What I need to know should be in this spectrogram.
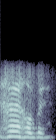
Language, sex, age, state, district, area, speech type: Bengali, female, 18-30, West Bengal, Alipurduar, rural, conversation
